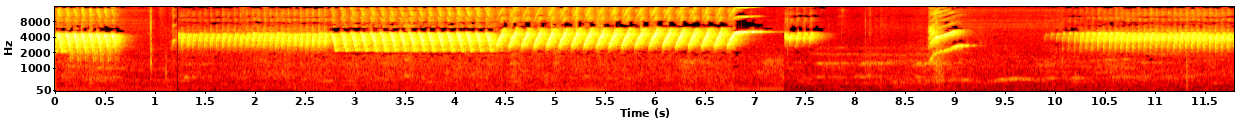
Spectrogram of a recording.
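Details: Male canary song used to prepare females for mating: long unbroken high trills changing pace and pitch between sections, rapid rolling tours lasting several seconds, a brief gap with rising whistled notes, then another steady trill.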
